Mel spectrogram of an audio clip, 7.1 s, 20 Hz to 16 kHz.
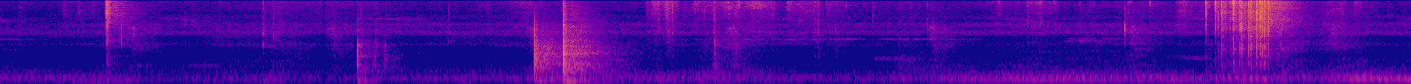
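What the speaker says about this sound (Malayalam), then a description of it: "പിന്നെ 2 പച്ചമുളക് നമുക്ക് കീറിയിട്ട് കൊടുക്കാം." Two green chillies slit for a Kerala mango pulissery, giving a few crisp cuts and one louder crunchy snap, faint and spaced out in a quiet kitchen with no talk.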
